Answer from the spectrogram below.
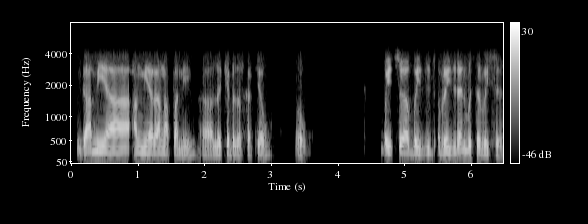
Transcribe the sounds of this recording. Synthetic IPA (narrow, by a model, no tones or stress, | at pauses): ɡamijaa̰ŋnijaɾaŋapʰanilɯjkʰebɐzaɾkʰatʰijaw | ow | bɯjsɯbziɾezidanbɯsɐɾbɯjsɯ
